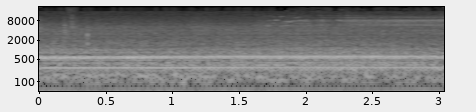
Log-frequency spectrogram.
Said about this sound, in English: I don't know if you can hear that engine.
